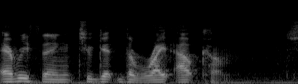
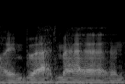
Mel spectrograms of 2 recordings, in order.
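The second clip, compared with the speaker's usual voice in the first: put-on buzzing voice; 2 semitones lower than usual. Joking about how he sounds when he talks, buzzing Batman voice. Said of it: "he's just like, bzzz".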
